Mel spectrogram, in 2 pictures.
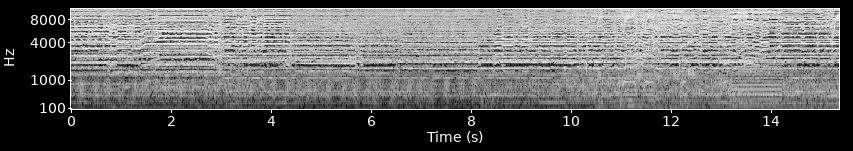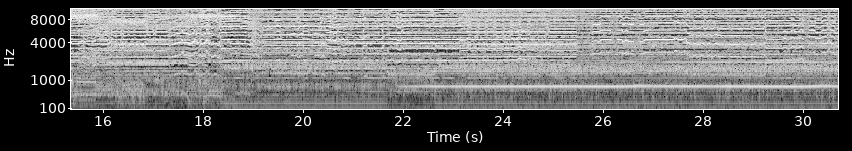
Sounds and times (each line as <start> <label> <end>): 0.1 zurna samples 30.7
0.6 synth noises 25.9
